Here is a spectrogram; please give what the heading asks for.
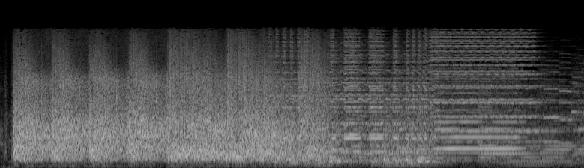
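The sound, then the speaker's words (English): Rapid gunfire in a night skirmish, a dense run of many loud shots packed closely together for several seconds before the barrage thins and fades into a sustained ringing tone. “Shoot, and for Lord's sake, don't miss. Shoot!”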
